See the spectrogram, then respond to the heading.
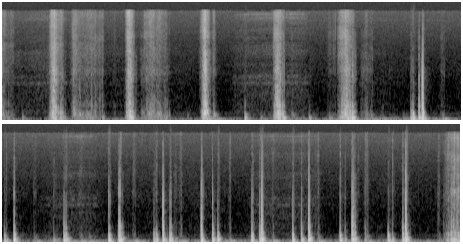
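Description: Two identical thin, round cork coasters are scratched with fingernails and rubbed together close to the mic. Short, dull, bassy scratching bursts come in a steady series, slower at first and then quicker and sharper in the second half. Each burst stops dead with no ring.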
